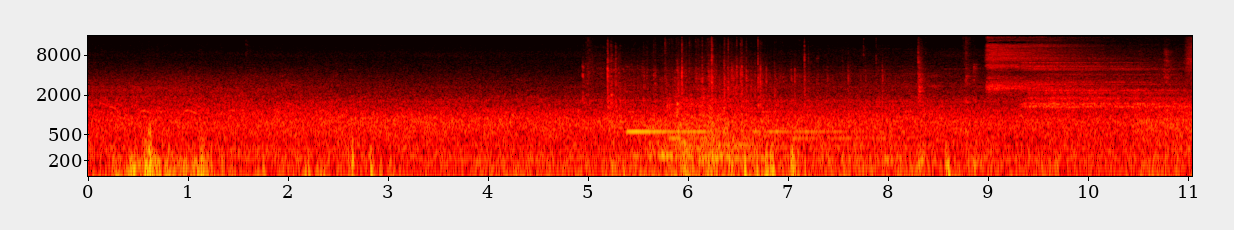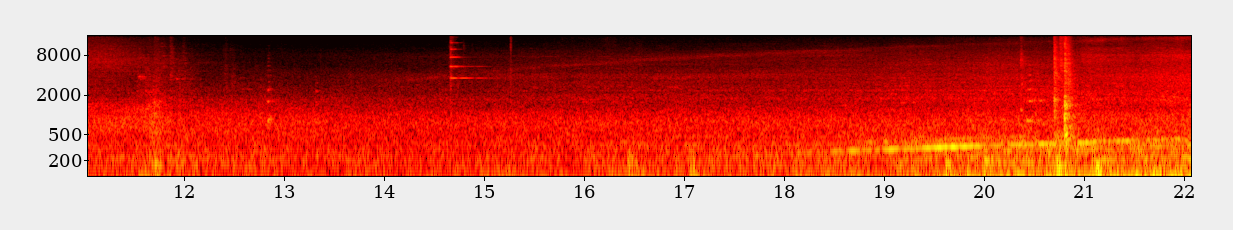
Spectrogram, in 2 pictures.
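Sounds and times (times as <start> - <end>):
train doors closing with a hiss: 5.0 - 18.3, 20.3 - 22.0.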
